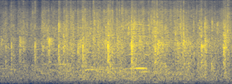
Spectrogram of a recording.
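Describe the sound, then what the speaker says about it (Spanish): A church congregation breaks into applause during a Quechua-language worship service, a steady patter of many hands at moderate, slightly distant volume. It stays fairly even throughout, with a faint voice audible beneath it. "Fuerte aplausos, aleluya."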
